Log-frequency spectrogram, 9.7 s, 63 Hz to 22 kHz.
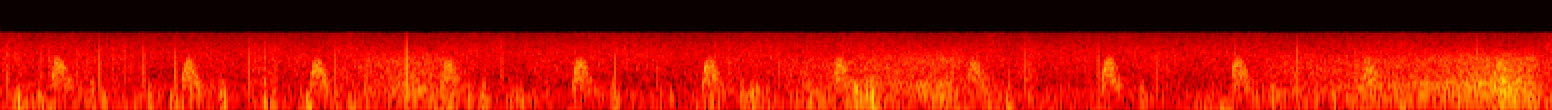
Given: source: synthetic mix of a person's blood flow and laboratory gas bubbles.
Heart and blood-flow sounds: Doppler ultrasound of blood flow; subclavian vein
no bubbles
From the record:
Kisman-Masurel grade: 000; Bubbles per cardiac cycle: 0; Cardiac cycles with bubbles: 0%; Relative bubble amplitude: no bubbles discernible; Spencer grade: 0 (complete lack of bubble signals)

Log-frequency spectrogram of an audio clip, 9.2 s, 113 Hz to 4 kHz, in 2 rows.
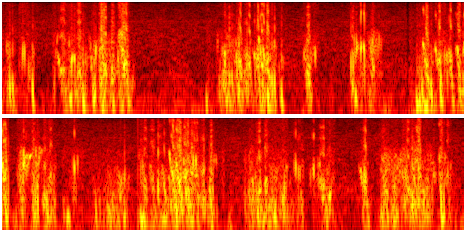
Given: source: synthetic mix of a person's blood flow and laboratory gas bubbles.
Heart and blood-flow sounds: Doppler ultrasound of blood flow; subclavian vein
0.00-0.37 s: bubbles
0.52-1.35 s: bubbles
2.04-2.10 s: bubbles
2.15-2.86 s: bubbles
3.02-3.19 s: bubbles
3.46-3.83 s: bubbles
4.12-4.70 s: bubbles
4.78-5.18 s: bubbles
5.22-5.42 s: bubbles
5.54-5.92 s: bubbles
5.99-6.79 s: bubbles
7.04-7.66 s: bubbles
7.69-7.97 s: bubbles
8.18-8.35 s: bubbles
8.39-9.15 s: bubbles
From the record:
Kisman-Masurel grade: 444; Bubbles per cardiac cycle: continuous sound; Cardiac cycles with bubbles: 100%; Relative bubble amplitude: maximal (0.775 to 0.999); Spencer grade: 4 (maximum detectable bubble signal sounding continuously throughout systole and diastole of every cardiac period, and overriding the amplitude of the normal cardiac signals); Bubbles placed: anywhere in the cardiac cycle

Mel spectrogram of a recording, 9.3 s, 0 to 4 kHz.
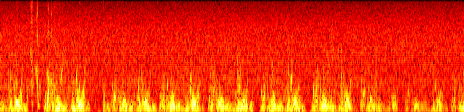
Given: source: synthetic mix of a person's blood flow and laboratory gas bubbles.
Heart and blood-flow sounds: Doppler ultrasound of blood flow; precordium
0.51-0.88 s: bubbles
0.92-1.27 s: bubbles
From the record:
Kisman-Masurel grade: 212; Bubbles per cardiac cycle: several, 3 to 8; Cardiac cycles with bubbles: 1 to 10%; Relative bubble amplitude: moderate (0.250 to 0.450); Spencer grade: 1 (occasional bubble signal discernible with the cardiac motion signal, with majority of cardiac periods free of bubbles); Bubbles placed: only in the low amplitude regions of the cardiac cycle

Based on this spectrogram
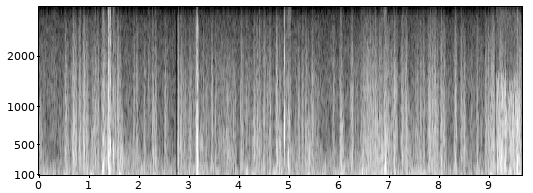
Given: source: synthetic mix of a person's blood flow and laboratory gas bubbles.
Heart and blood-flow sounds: Doppler ultrasound of blood flow; subclavian vein
1.25-1.54 s: bubbles
4.88-5.05 s: bubbles
6.83-6.97 s: bubbles
9.13-9.62 s: bubbles
From the record:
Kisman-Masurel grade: 123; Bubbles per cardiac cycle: 1 to 2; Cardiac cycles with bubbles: 10 to 50%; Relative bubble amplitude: loud (0.450 to 0.775); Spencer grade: 2 (many but less than half of the cardiac periods contain bubble signals, singularly or in groups); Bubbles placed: anywhere in the cardiac cycle

